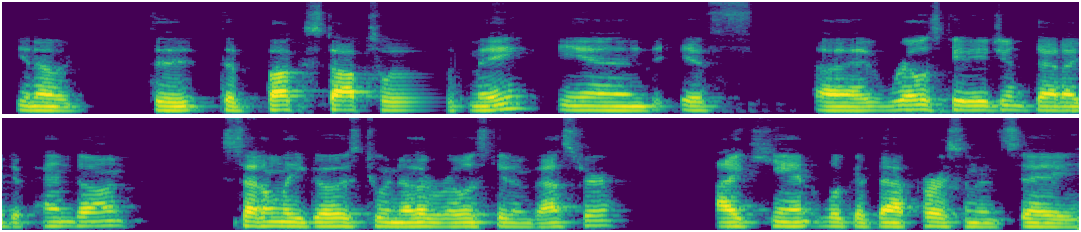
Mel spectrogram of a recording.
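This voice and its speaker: Guest: relaxed man, mild Boston accent, chatty investor, mid-pitched, quick to laugh. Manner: laughs often, easygoing. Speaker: podcast guest, real estate investor. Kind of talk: casual interview chat.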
